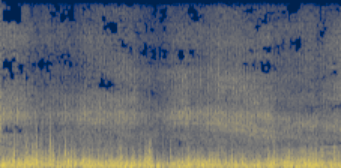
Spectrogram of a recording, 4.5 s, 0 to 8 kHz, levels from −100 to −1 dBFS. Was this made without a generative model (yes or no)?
yes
